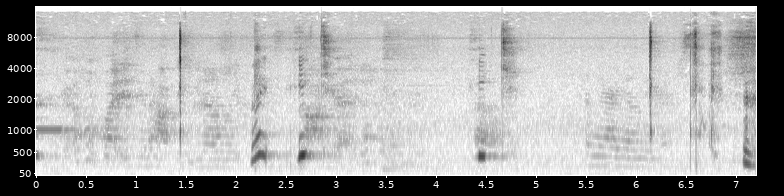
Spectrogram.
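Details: Hiccups in a Swedish-speaking young child, recorded on a Flip Video camcorder: short, sudden voiced catches recur between the child's quiet talk in a quiet room.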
